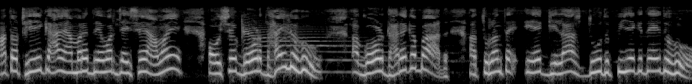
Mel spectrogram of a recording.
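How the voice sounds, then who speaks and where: In a cartoonish character voice, a woman speaks at an extremely high pitch and a moderate pace, her loudness very even. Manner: teasing, boastful.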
